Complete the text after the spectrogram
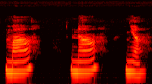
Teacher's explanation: Los nasales va a ser cuando el velo del paladar va a tener una pequeña caída y va a permitir la salida del aire por la cavidad nasal, y se va a producir ma, na, ña.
